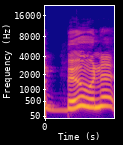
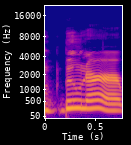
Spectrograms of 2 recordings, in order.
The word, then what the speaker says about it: Boone: street names i i learned how to say boon or no booner right it's booner um so you people say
